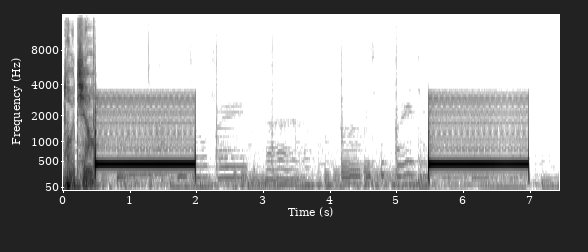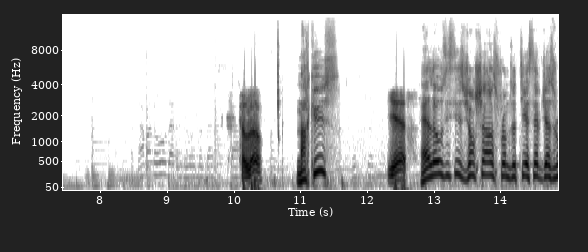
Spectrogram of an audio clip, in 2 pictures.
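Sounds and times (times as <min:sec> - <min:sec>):
speech: 0:00.2 - 0:00.6, 0:11.0 - 0:11.6, 0:12.3 - 0:14.8
telephone ringback tone on a call: 0:00.5 - 0:02.0, 0:05.5 - 0:07.0.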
